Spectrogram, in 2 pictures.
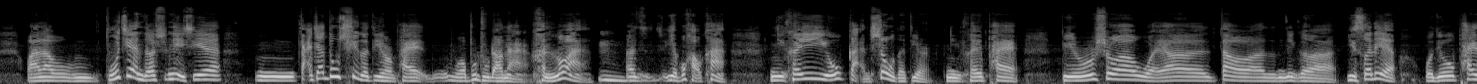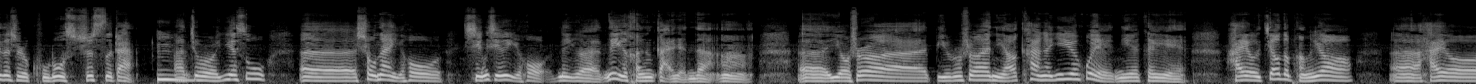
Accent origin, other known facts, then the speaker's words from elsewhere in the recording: Beijing, China; born there; 我是生在北京，其实我家里是山东蓬莱人。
